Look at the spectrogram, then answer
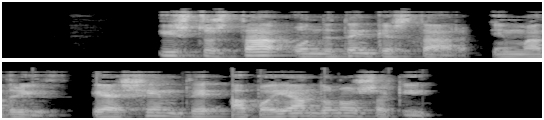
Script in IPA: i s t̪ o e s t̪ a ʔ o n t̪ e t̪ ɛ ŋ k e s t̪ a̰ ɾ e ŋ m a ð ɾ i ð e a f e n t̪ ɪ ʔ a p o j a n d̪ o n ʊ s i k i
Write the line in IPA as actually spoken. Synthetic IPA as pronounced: i s t̪ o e s t̪ a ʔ o n d̪ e t̪ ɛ ŋ k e s t̪ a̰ ɾ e ŋ m a ð ɾ i ð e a ʃ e n t̪ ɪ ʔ a p o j a n d̪ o n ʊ s a k i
